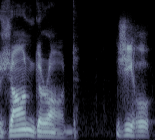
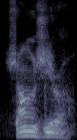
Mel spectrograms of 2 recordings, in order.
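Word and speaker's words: Jean Giraud: the collected fantasies of Jean Ziro Jean Ziro yep so say g i r o yeah the a and u is pronounced o and the D is silent Jean Jiro and he signs these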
